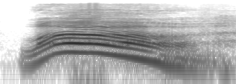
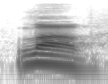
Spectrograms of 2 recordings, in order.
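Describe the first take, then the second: First: It is said with excited exclamation. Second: It is said flatly, falling like a statement.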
